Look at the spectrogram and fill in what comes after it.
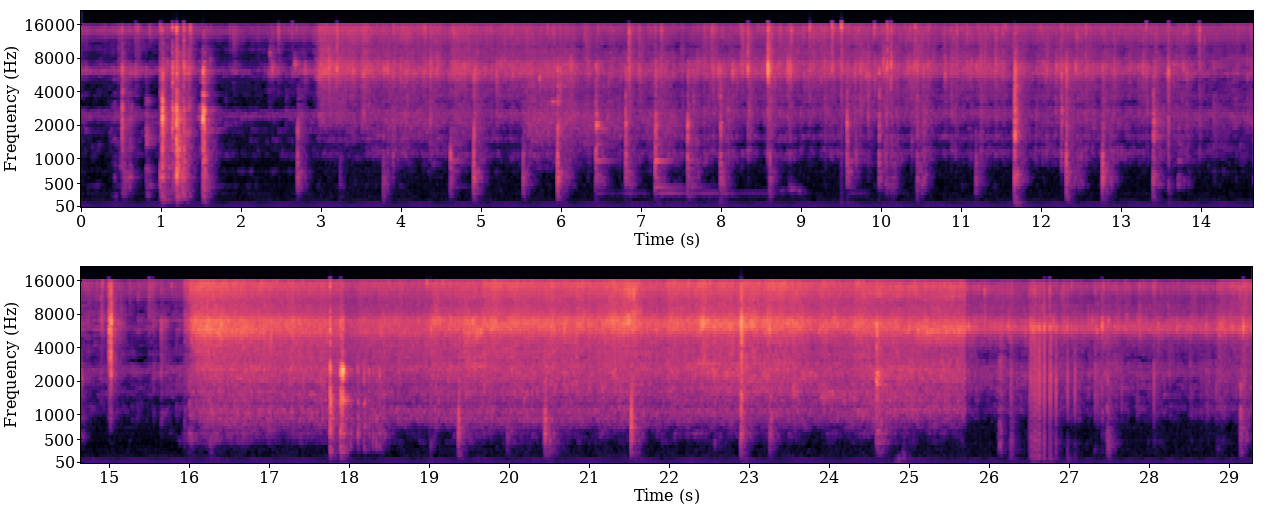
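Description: Onions and garlic sizzling in hot oil in a metal wok, a wooden spoon scraping and knocking against the pan as they are stirred. About halfway through the sizzle turns suddenly louder for about ten seconds, then drops back.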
